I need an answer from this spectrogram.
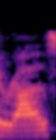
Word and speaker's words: Ra's: I usually just say Raz because it's easier. Like R-A-Z, that's how I look at it.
